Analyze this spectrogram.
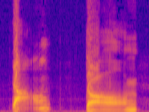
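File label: "dang3", Mandarin Chinese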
